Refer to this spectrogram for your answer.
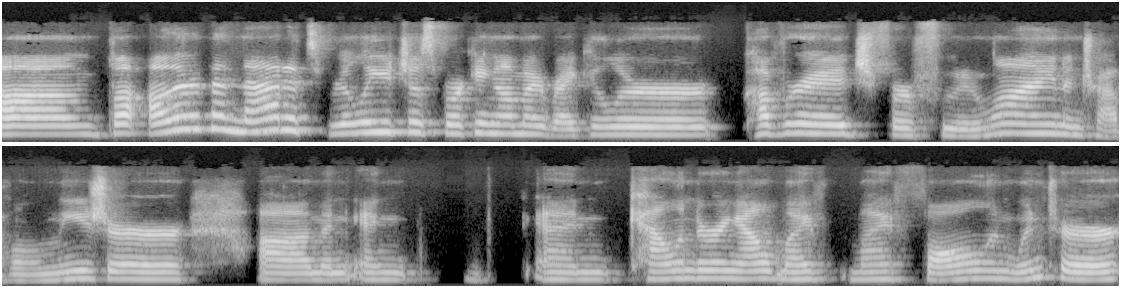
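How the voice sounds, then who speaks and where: With an American accent, a woman speaks in an ordinary speaking voice. Her fairly high pitch shows ordinary variation against a quiet background. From United States. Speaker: travel journalist. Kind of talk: interview.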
